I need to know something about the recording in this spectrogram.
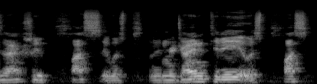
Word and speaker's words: Regina: You mean Regina, the town that sounds like fun? It rhymes with fun.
